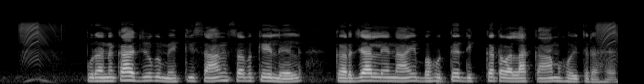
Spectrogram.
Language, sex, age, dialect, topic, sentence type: Magahi, male, 18-24, Western, agriculture, statement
